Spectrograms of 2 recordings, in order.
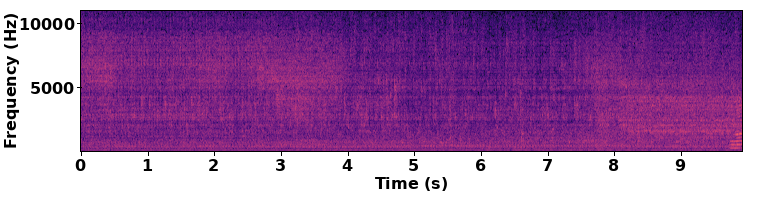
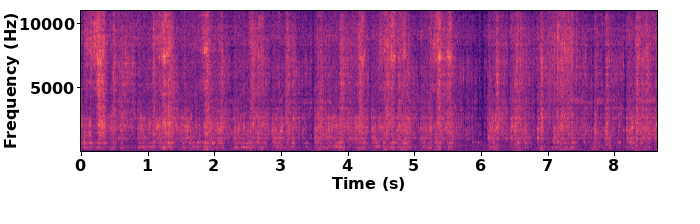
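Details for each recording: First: New Surflo 4008 Revolution 3.0 camper shower water pump after replacement for low pressure: steady quiet pump hum under loud rushing water, holding up to 55 PSI; normal running. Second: Camper shower with new Surflo 4008 pump, camper unused about 3 years: irregular spitting, hissing bursts about once a second as pressure builds then dies. Sputtering flow; owner suspects air or debris in the lines.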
